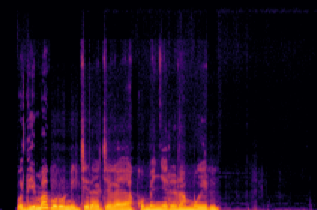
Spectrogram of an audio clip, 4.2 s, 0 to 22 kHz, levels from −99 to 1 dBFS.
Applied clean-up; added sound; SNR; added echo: neural mask model DeepFilterNet 3.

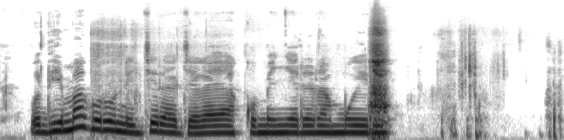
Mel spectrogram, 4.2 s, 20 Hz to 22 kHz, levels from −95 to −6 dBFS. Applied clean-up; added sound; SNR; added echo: neural mask model Resemble Enhance denoiser.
